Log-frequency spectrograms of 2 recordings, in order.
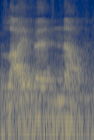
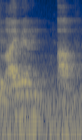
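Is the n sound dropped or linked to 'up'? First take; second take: linked; dropped. First: The n sound joins 'up' as 'nup'. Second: The n sound is dropped before 'up'. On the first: The speaker calls it right. "this becomes nup" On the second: The speaker calls it wrong. "Don't say liven up, because then you'll leave out your N"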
